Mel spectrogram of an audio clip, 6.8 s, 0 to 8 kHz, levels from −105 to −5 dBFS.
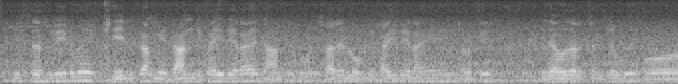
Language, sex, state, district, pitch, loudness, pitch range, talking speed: Hindi, male, Chhattisgarh, Balrampur, 120 Hz, -27 LUFS, 110-125 Hz, 240 wpm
